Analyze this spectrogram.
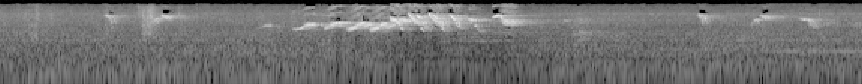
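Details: A double-collared seedeater pours out a loud, dense baderna phrase of rapid high chirps for about two seconds mid-clip, with scattered faint notes before and after; a second bird is present.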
